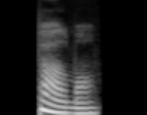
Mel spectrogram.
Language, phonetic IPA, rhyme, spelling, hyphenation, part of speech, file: Hungarian, [ˈpaːlmɒ], -mɒ, pálma, pál‧ma, noun, Hu-pálma.ogg
- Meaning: 1. palm, palm tree (a tree of the family Arecaceae) 2. palm (the symbol of success, glory, victory)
